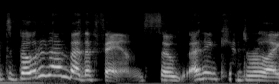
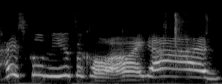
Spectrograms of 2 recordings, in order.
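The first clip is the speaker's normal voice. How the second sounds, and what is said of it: Excited imitation of young fans. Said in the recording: “a good impression of the kids”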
